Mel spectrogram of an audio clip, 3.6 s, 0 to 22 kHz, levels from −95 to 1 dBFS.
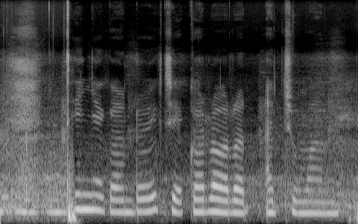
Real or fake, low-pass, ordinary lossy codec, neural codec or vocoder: real; none; none; none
